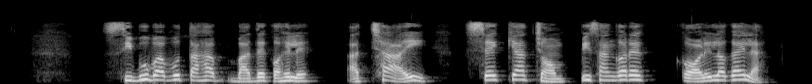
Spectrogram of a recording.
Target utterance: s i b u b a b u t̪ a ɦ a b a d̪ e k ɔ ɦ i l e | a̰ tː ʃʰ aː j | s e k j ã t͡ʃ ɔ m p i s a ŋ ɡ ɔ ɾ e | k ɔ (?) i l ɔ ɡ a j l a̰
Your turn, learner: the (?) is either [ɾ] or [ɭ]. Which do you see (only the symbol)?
ɭ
